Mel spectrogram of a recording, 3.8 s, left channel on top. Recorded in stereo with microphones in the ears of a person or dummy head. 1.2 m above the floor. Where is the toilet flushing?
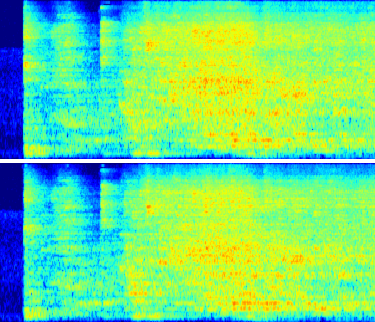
35° left (ahead or behind), 1.1 m.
